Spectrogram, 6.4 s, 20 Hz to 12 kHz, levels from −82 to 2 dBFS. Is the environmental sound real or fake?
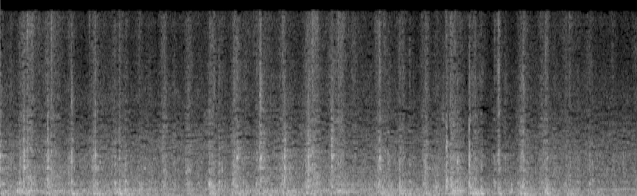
fake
